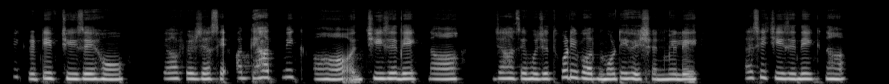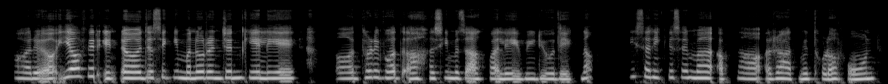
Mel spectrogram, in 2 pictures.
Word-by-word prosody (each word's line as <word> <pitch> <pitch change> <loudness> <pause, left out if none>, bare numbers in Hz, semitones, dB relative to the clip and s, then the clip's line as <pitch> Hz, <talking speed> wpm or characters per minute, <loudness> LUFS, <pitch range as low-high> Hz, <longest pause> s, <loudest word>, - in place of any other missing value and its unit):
Creative 270 -4 -3
चीज़ें 250 -1 +3
हों, 235 -1 +1 0.4
या 265 0 -3
फिर 260 -1 -2
जैसे 255 +1 -1
आध्यात्मिक 315 +3 -5
अ, 240 -1 -1
चीज़ें 265 -1 +2
देखना 250 -1 0 0.4
जहाँ 270 0 -1
से 260 0 -1
मुझे 255 0 +2
थोड़ी-बहुत 290 -2 -1
मोटिवेशन 245 -2 0
मिले। 240 +1 +2 0.5
ऐसी 295 +1 -4
चीज़ें 255 -3 +1
देखना 255 0 +1 0.6
और 270 -1 -1
अ, 275 0 +4
या 365 +4 +5
फिर 375 0 -2
ए 275 - +5
अ, 285 0 +6
जैसे 300 +3 -1
कि 310 0 -8
मनोरंजन 295 +1 +3
के 295 -1 +1
लिए 285 +1 +4 0.5
अ, 270 +1 -3
थोड़े-बहुत 305 -2 -1
अ, 265 - +1
हँसी-मज़ाक 280 -2 +1
वाले 255 0 +3
वीडियो 255 +1 +1
देखना। 245 +3 -3 0.4
इस 360 - -11
तरीके 320 -2 -3
से 315 0 -4
मैं 295 -1 +3
अपना 260 -2 -3
रात 260 -2 +1
में 250 0 +2
थोड़ा 245 -1 0
फ़ोन 250 +1 +1
265 Hz, 155 wpm, -23 LUFS, 250-295 Hz, 0.6 s, अ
